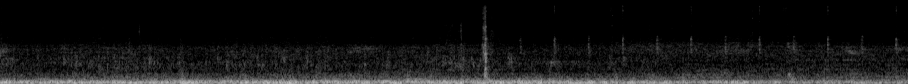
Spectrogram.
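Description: A car drives slowly through narrow old-town streets in Kraków, heard from inside as a steady low engine and road rumble, with light clicks and rattles over the top and no speech.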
